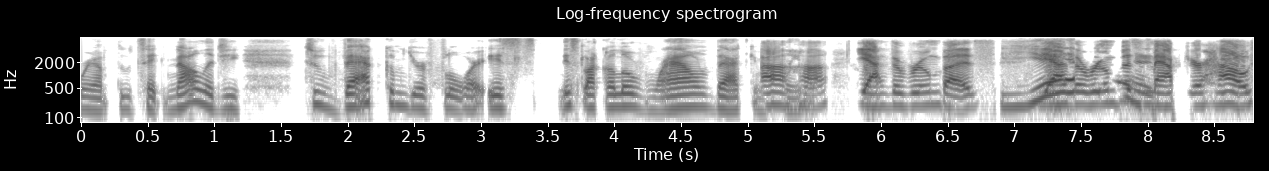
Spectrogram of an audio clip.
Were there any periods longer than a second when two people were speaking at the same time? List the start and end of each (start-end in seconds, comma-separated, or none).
none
